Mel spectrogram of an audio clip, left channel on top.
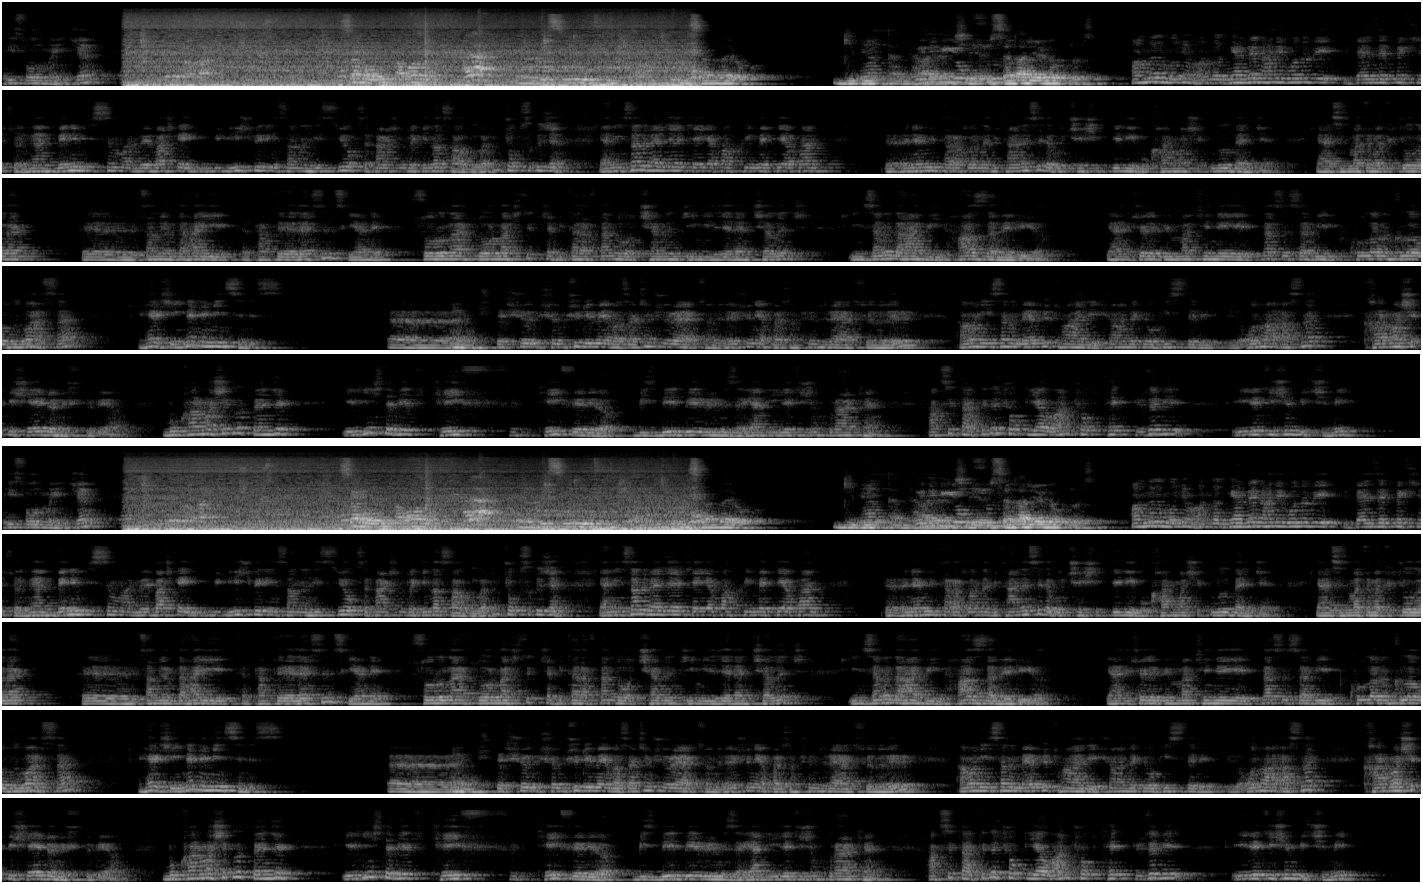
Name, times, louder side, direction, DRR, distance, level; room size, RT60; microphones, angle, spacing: voice 1, 0.0-1.1 1.7-1.9 3.4-3.8 8.5-8.9 9.1-10.2 11.3-22.6 23.0-28.7 29.1-38.8 39.4-43.4 43.9-45.4 46.4-70.2, right 1 dB, 25° right, -2 dB, 0.4 m, -35 dB
sound 1, 1.2-7.0, equal, 65° left, 0.9 m, -23 dB
voice 2, 1.2-4.4 5.1-7.4 8.3-10.9 47.0-47.3, equal, ahead, -4 dB, 0.9 m, -26 dB
2.6 x 2.4 x 4.1 m, 0.70 s
head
